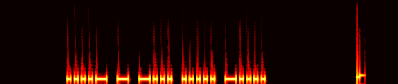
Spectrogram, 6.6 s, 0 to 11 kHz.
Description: Morse code, heard as a keyed tone, about 20 wpm, 700 Hz. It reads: 4TB56
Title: Five Challenging Letter-Number Combinations 20wpm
